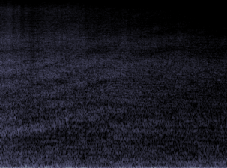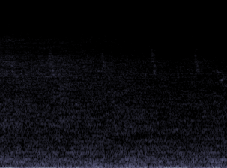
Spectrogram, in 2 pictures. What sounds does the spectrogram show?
background noise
